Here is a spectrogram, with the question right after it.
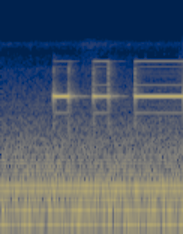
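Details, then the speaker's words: Hospital staff defibrillator training on synchronized cardioversion, Stryker/Zoll units: short electronic beeps, then a steady high tone as the device charges before the call to clear and press the lightning-bolt shock button. Defibrillator charging tone. "and then we can go ahead and charge clear everybody out of the way and hit the red lightning bolt button"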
